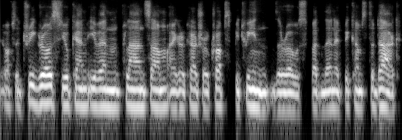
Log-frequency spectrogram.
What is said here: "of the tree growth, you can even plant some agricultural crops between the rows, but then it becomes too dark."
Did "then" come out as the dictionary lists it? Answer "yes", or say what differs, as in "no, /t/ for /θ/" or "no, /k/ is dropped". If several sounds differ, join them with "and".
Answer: yes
